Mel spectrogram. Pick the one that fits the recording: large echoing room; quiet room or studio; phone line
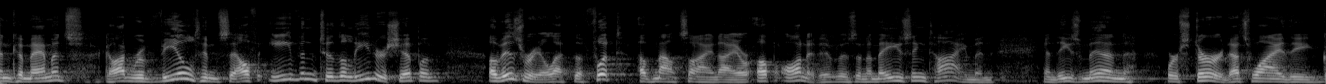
large echoing room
